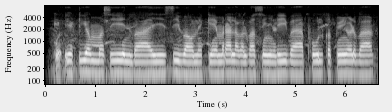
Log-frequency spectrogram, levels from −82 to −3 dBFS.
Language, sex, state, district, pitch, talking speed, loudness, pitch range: Bhojpuri, female, Uttar Pradesh, Gorakhpur, 150 Hz, 170 wpm, -16 LUFS, 150-155 Hz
